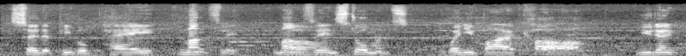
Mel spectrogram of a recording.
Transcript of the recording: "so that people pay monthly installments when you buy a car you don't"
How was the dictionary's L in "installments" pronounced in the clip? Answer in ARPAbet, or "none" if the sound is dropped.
none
